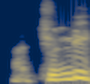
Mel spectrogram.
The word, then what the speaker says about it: चुल्ली: यहां पे ध्यान दीजिएगा. ल is half. You have to pronounce. चूली मत बोलिएगा. चूली बोल देते हैं काफी लोग. सम पीपल दे से चूली. अनिल चूली. चूली नहीं है because it has a half ल. So chulli.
